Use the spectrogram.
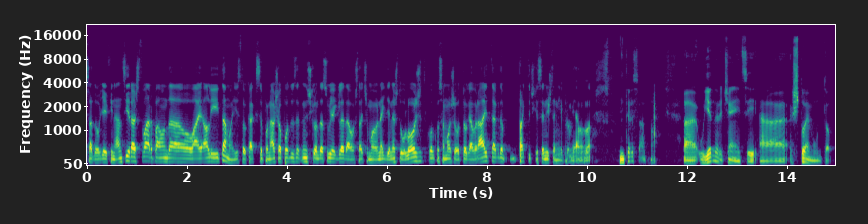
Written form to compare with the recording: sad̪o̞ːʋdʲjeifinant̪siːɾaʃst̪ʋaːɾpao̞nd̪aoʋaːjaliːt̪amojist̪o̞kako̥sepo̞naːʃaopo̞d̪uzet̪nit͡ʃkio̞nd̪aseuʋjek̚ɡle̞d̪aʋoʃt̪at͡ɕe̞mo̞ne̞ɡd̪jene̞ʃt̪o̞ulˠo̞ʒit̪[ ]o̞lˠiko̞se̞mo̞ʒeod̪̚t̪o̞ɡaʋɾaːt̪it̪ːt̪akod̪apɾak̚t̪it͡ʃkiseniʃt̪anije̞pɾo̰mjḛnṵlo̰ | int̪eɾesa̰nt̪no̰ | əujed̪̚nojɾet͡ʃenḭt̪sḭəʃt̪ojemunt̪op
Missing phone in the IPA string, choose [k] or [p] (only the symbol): k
